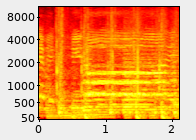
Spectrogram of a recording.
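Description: Children's choir singing a pop song over a keyboard backing track with a steady beat, holding one long note from about half a second in.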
